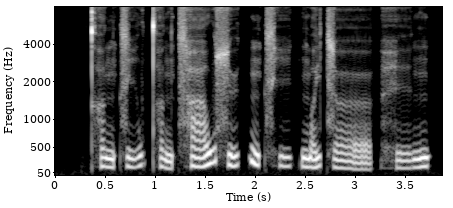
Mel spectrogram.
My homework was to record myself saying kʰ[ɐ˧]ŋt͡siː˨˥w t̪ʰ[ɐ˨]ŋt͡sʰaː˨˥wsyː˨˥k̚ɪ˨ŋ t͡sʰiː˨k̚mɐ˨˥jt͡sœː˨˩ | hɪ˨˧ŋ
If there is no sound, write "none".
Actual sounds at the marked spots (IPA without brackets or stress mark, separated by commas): ɐ˨, ɐ˨˩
